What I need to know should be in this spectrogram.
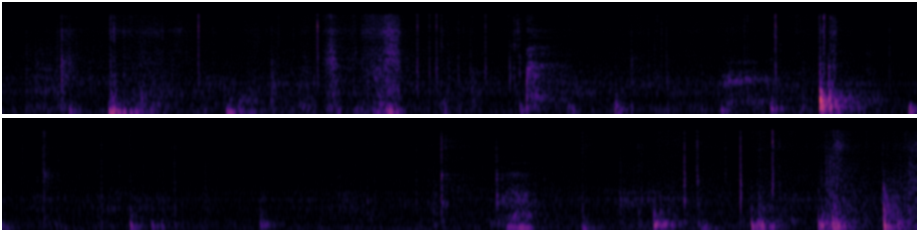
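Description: Footsteps thud and scuff slowly on a gritty floor.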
